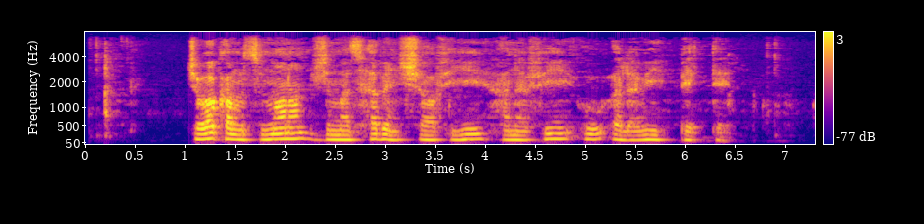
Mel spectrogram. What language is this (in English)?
Kurdish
